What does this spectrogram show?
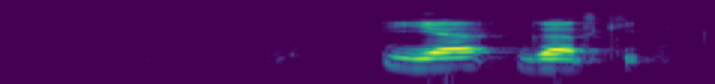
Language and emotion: Russian, neutral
